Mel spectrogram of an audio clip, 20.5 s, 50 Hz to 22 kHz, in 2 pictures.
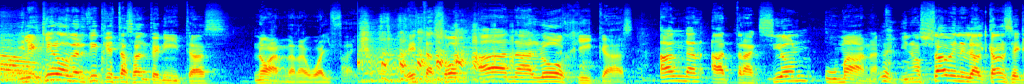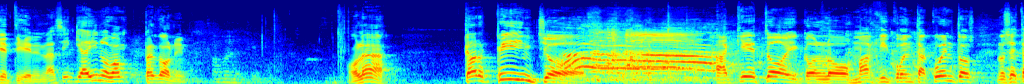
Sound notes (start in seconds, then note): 3.6 laughs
